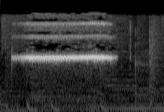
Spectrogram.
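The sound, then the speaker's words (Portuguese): A single sharp referee's whistle blast, loud and steady, held for about a second before cutting off, with a faint low rumble underneath and no talking. “Tem apito?”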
